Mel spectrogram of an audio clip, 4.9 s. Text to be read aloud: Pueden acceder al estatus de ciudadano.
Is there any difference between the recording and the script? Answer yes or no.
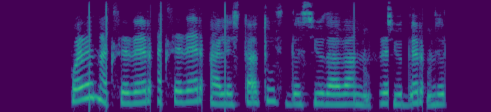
yes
